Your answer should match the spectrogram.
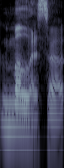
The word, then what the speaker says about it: Milissa: butchering your name is it's Melissa but you it's spelled with an i and actually it was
